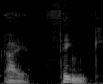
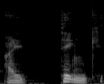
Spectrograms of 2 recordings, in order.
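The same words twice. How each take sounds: First: Think starts with the English th sound. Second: Think starts with a plain non-th sound. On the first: The speaker calls it right. "c'est I think. Parce qu'il y a un T et un H" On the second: The speaker calls it wrong. "C'est pas I think"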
